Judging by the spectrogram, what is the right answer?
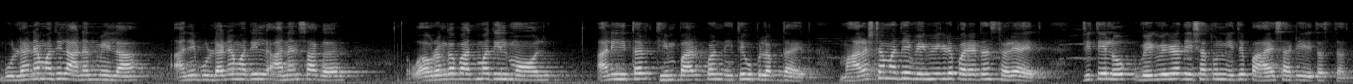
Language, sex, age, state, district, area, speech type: Marathi, male, 18-30, Maharashtra, Buldhana, urban, spontaneous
